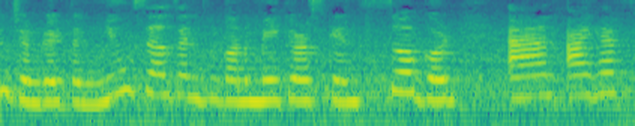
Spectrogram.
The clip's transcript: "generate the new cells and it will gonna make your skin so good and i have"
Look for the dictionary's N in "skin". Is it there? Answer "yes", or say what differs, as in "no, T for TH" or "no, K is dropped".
yes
